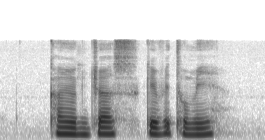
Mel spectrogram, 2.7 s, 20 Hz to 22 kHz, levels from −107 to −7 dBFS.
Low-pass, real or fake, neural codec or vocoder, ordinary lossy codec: none; real; none; none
